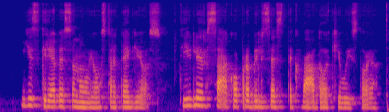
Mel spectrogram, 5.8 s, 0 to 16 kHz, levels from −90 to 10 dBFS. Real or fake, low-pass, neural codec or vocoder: fake; 14.4 kHz; vocoder, 44.1 kHz, 128 mel bands, Pupu-Vocoder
